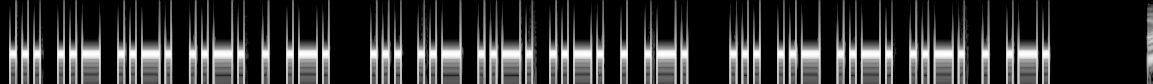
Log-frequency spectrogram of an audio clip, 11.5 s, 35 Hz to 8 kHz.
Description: Morse code, heard as a keyed tone, about 20 wpm, 250 Hz. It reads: SUFFER SUFFER SUFFER
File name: morse-training-20WPM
